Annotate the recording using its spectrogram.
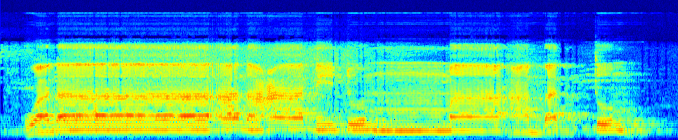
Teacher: membaca huruf Ta ini seolah-olah bertasydid · memasukkan huruf dal yang berbaris sukun ini kepada huruf yang kedua yaitu huruf ta, dan membaca huruf ta ini seolah-olah bertasdid atau menjadi bertasdid. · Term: idgham mutajanisain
